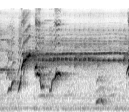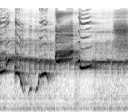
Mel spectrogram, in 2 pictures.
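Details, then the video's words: White-rumped shama singing a lure song, a varied run of loud whistled notes with sweeping slurs and long sustained tones, ending in a harsh buzzy burst. "Murai Batu Masteran sekali Pancing Langsung GACOR"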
